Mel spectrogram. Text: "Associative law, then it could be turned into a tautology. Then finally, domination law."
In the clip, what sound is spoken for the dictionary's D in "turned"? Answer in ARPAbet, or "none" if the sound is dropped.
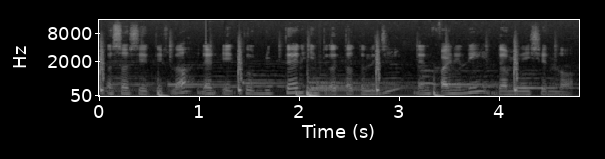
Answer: none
